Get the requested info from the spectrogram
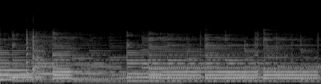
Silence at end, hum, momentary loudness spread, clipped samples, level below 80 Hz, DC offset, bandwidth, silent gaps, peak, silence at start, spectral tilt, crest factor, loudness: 0 s; none; 6 LU; under 0.1%; -60 dBFS; under 0.1%; 11.5 kHz; none; -12 dBFS; 0 s; -7.5 dB/octave; 16 dB; -29 LUFS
